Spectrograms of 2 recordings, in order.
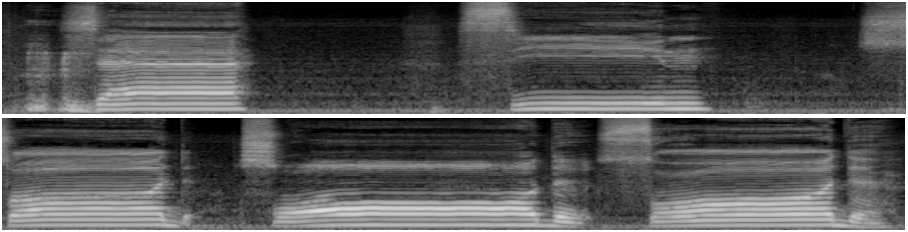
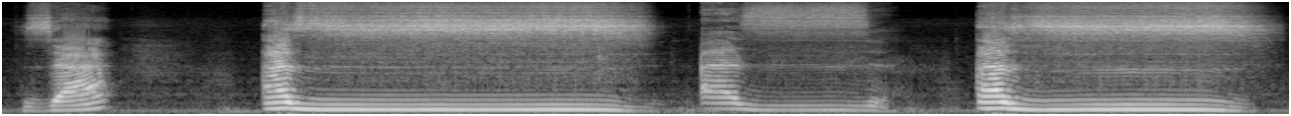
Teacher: They come from the tongue placed behind the bottom teeth. Right? Some scholars, they consider the tip of the tongue placed behind the bottom teeth, but the sound comes from between the tongue now and the empty space between the teeth and the tongue.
